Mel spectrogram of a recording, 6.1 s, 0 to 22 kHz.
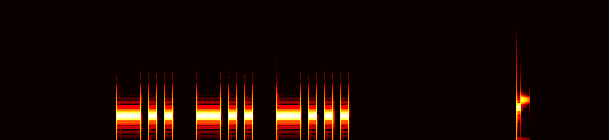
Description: Morse code, heard as a keyed tone, about 15 wpm, 700 Hz. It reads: DDB
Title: All Cut Numbers - 3-Digit 15wpm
